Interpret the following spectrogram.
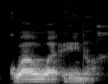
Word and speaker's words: Gwawa'enuxw: say wah wah Anil if you break it up phonetically it can look like this wah wah a nook as in having breakfast better nook and if you had a little bit of flair you can make it sound like you're clearing your throat a very glottal sound wah wah wah put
